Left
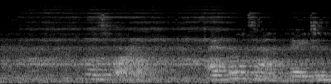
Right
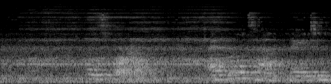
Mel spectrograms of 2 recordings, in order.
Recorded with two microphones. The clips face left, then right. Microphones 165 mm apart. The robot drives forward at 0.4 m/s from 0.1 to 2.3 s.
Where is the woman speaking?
25° left (ahead or behind), 1.0 m; by 3.3 s 30° left (ahead or behind), 0.9 m.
